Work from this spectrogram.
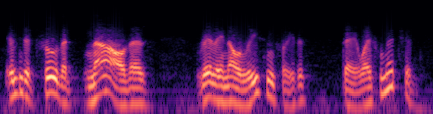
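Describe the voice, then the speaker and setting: An actor playing a troubled, guilt-ridden husband in a 1940s radio soap opera, brooding, deliberate and tender. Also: male voice, medium pitch, lively intonation, slightly rough, no echo. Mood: earnest, pressing. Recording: muffled, narrow 1940s radio broadcast recording.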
